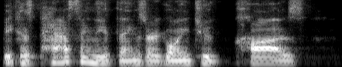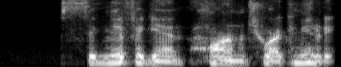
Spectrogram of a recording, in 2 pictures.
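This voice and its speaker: A man with a very low voice speaks off the cuff as a community advocate in an interview. The recording is dry and close. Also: moderate pace, husky, no room sound. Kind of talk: spontaneous interview remarks.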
